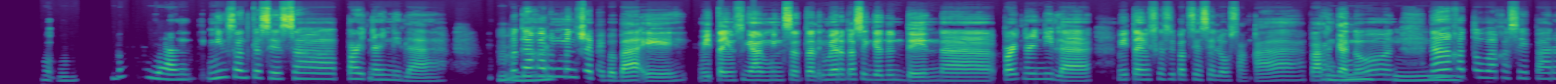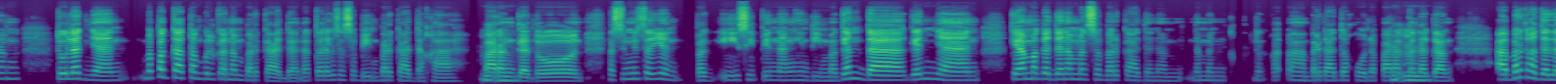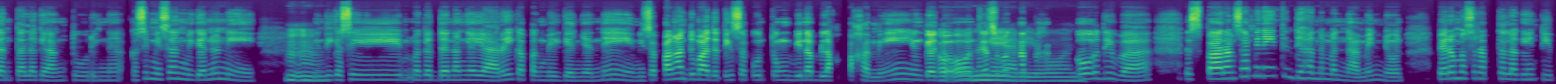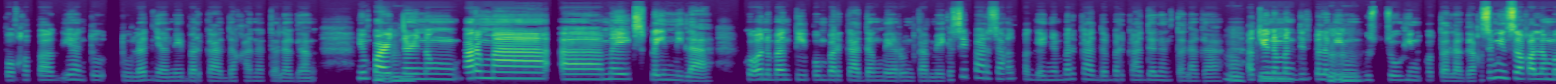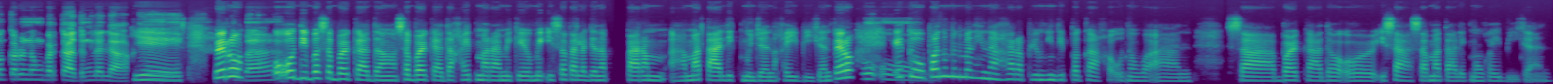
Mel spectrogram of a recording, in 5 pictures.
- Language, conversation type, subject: Filipino, podcast, Paano mo malalaman kung nahanap mo na talaga ang tunay mong barkada?
- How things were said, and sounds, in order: none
